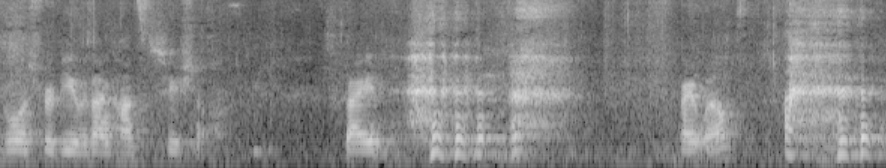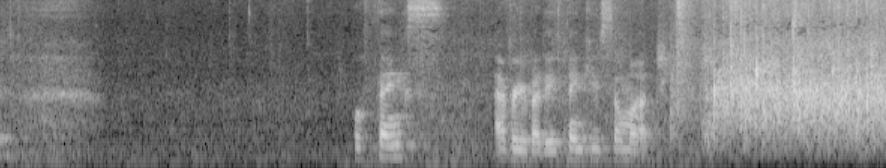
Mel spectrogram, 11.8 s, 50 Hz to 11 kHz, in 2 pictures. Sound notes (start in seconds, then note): 5.2 laughing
